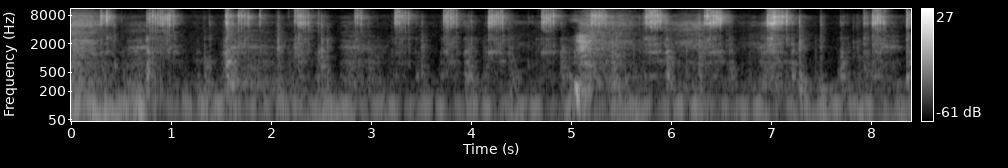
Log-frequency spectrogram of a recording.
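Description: A ratchet tool clicks in short rapid bursts, close by and fairly quiet, while fittings on a fly screen bracket of a Royal Alloy GP300 scooter are tightened.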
